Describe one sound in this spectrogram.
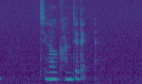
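A young woman speaks briefly and brightly into a nearby microphone.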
